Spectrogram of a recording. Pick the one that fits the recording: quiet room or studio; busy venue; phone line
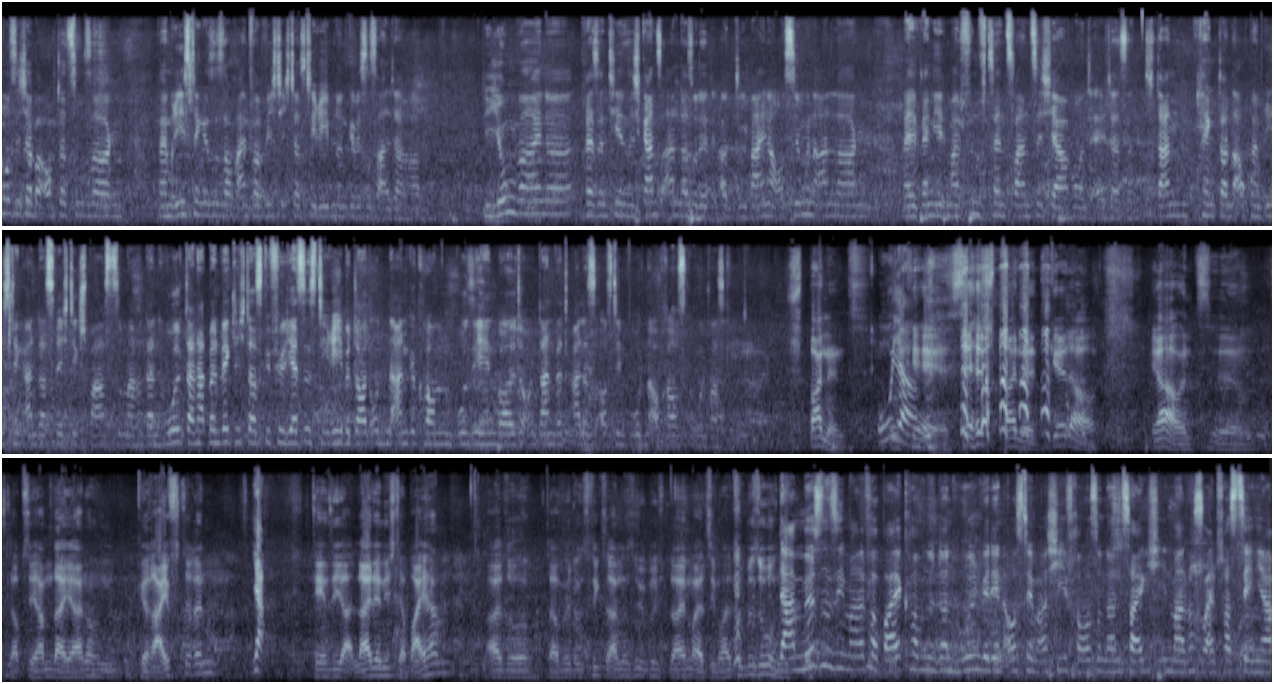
busy venue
